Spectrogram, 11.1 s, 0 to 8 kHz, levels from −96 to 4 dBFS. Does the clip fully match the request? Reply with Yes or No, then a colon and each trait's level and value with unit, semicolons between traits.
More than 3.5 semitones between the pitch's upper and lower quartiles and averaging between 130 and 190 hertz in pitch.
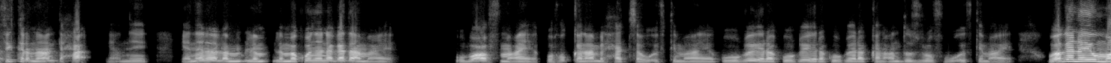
Yes: average, 4.5 semitones; low, 135 Hz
